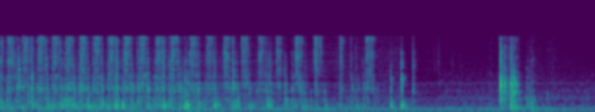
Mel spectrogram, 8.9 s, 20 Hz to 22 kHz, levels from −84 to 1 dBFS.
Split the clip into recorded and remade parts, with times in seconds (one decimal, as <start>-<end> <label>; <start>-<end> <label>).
0.0-2.8 recorded; 2.8-5.1 remade; 5.1-6.1 recorded; 6.1-6.6 remade; 6.6-8.9 recorded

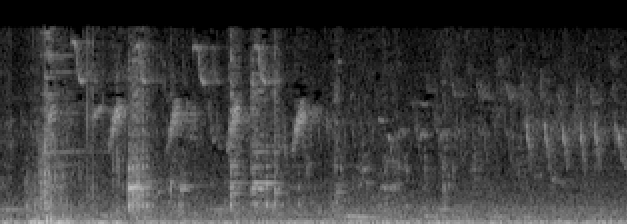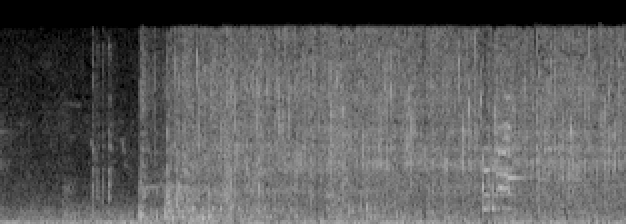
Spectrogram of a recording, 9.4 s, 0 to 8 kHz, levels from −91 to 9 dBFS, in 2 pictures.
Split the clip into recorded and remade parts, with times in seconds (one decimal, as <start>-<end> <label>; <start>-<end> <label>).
0.0-3.6 recorded; 3.6-4.4 remade; 4.4-7.5 recorded; 7.5-8.4 remade; 8.4-9.4 recorded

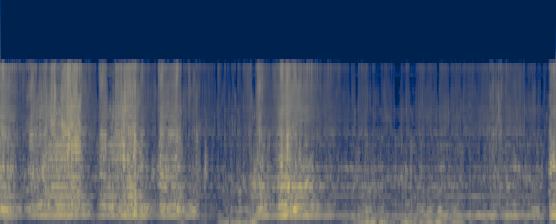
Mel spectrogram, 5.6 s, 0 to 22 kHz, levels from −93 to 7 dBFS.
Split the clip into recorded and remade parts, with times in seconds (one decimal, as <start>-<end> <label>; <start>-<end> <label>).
0.0-5.6 remade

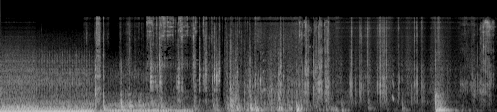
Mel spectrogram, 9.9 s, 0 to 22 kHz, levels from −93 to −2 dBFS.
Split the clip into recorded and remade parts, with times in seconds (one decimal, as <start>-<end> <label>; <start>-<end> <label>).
0.0-0.7 remade; 0.7-6.7 recorded; 6.7-9.2 remade; 9.2-9.9 recorded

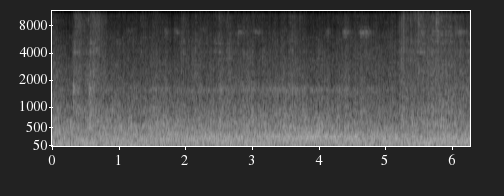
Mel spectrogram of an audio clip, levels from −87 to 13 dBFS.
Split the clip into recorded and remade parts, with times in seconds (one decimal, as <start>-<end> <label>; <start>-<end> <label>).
0.0-6.3 recorded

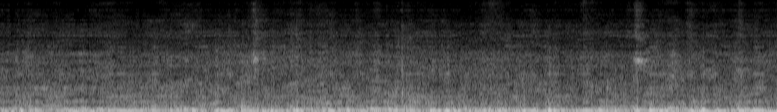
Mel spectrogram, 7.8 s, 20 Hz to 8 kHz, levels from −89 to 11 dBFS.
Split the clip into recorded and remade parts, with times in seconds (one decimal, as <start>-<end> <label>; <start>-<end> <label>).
0.0-4.6 remade; 4.6-5.1 recorded; 5.1-7.8 remade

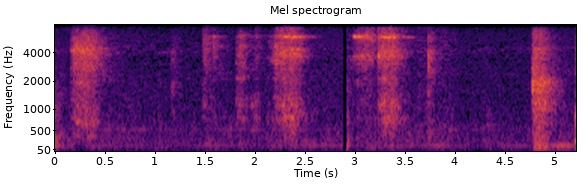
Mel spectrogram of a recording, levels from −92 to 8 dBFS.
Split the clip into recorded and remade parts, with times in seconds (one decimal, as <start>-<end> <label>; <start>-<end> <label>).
0.0-5.2 recorded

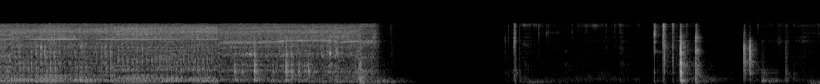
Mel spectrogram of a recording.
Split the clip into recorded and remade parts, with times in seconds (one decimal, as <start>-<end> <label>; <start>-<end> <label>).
0.0-3.6 recorded; 3.6-8.2 remade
